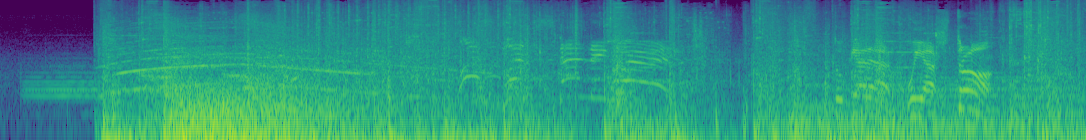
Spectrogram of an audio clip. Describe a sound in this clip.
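A gun fires rapid shots with loud bursts.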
